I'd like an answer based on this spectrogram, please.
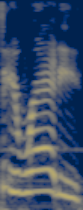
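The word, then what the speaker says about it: Iraty: Sheep cheese is usually not It is pronounced irratti.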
